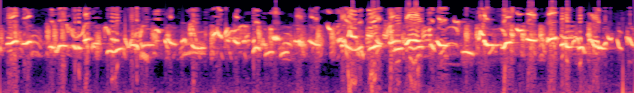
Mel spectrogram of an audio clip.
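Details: European robin song: a continuous, rapid, high warbling of thin twisting whistles and twittered notes, varied and unbroken throughout, with no other clear sounds.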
